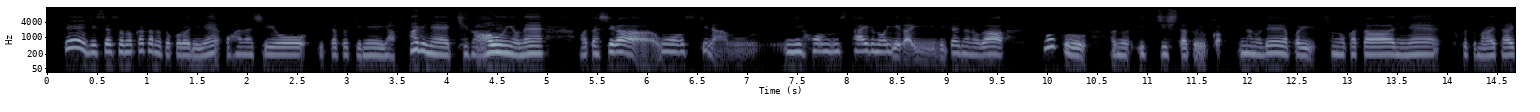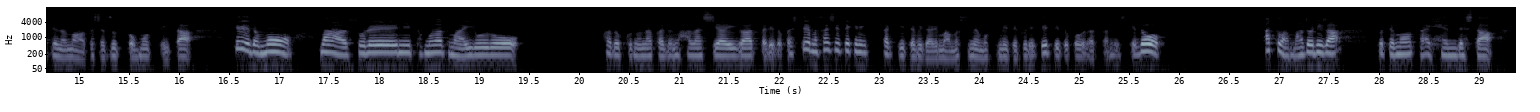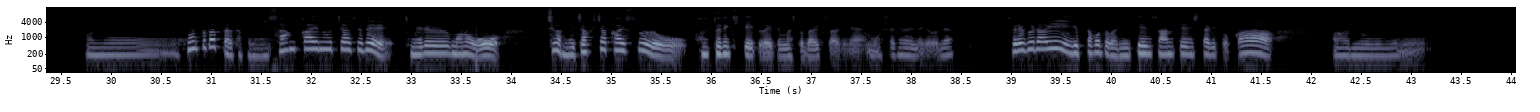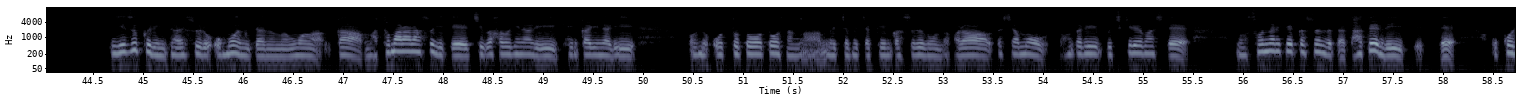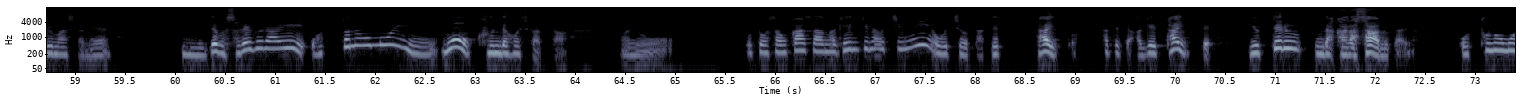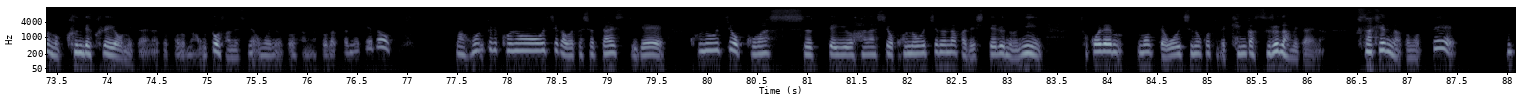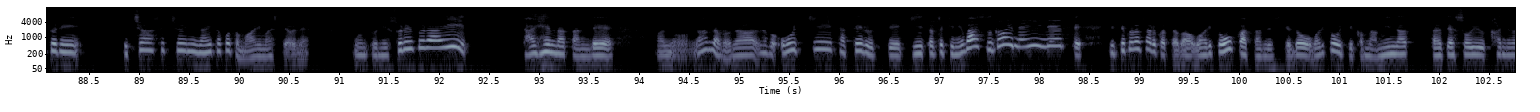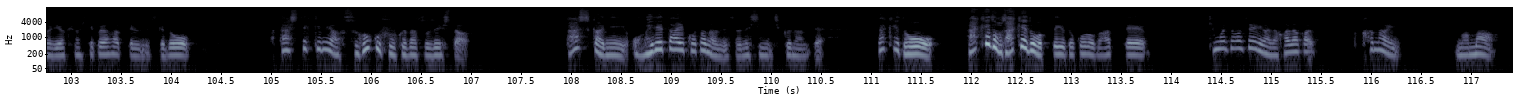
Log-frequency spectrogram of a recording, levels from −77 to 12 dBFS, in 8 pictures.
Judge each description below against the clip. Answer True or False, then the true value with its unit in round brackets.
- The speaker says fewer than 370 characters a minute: False (395 characters per minute)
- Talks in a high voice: True (210 Hz)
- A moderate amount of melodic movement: False (6.3 semitones)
